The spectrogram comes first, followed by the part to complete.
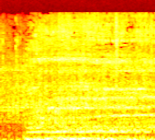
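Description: Low rumble with steady sustained drone tones from a TV drama's soundtrack, swelling up about half a second in.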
